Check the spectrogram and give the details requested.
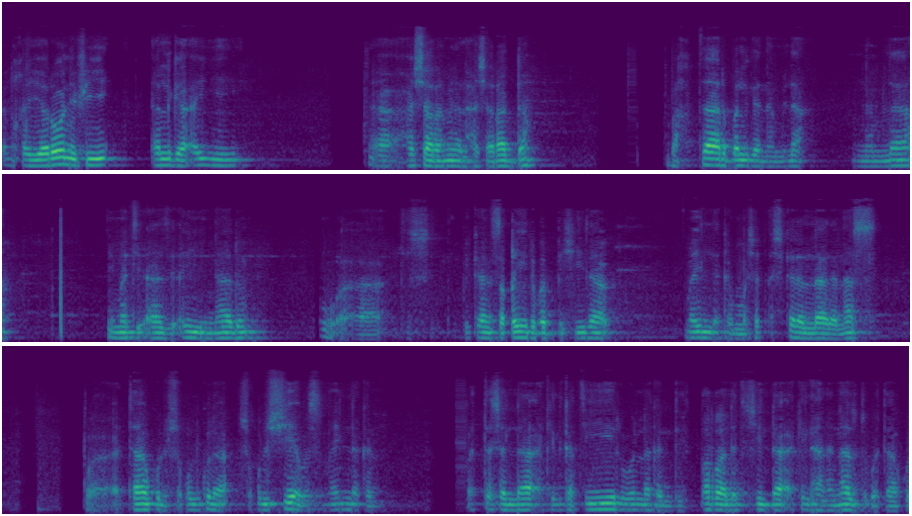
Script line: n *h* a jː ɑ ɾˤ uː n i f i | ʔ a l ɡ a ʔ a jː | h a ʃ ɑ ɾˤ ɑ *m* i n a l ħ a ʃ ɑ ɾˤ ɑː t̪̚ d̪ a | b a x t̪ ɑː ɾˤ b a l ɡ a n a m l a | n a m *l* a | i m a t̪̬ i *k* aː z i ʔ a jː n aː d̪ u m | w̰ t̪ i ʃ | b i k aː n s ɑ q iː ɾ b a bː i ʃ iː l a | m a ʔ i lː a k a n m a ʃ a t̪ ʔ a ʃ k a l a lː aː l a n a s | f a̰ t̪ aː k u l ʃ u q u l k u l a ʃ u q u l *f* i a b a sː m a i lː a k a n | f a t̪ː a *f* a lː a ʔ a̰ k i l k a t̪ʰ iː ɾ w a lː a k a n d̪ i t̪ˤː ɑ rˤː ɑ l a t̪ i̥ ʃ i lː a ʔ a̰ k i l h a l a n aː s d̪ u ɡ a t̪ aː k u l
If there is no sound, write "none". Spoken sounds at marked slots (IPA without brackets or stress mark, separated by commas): x, m, l, ʔ, ʃ, ʃ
